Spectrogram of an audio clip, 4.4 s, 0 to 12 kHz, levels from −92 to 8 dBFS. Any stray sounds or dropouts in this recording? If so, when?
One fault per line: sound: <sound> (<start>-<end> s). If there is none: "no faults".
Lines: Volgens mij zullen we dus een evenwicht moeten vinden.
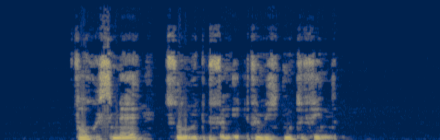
no faults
